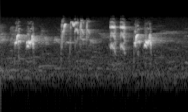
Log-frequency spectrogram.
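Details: Aceh-type greater green leafbird, a performing competition bird, delivering rapid clusters of harsh chattering notes and brief squeaky whistles in four quick bursts, fairly loud and clean, with a soft low background hum.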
